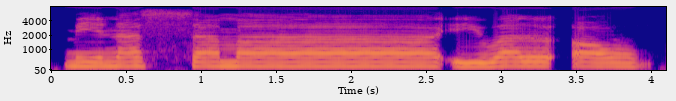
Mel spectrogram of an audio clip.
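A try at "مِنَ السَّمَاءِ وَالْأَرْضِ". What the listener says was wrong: Ro-nya udah bagus, cuman hamzahnya jangan ke bawah tebal. Jadi a dulu. Wal a tipis, baru ro tebal, ya. Minas samai wal ard. Wal ard.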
